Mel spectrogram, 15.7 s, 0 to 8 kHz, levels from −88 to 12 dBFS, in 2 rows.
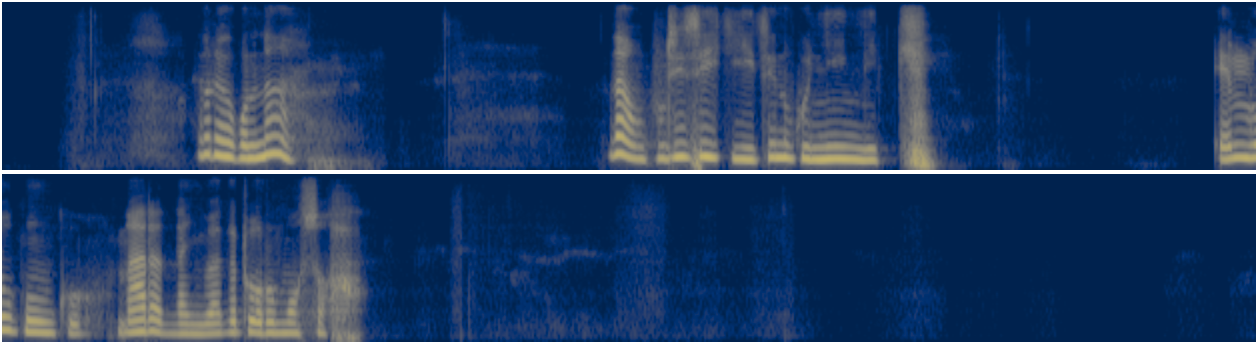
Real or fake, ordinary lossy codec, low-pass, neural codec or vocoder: fake; none; 7.2 kHz; codec, 16 kHz, 0.8 kbps, ZipCodec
